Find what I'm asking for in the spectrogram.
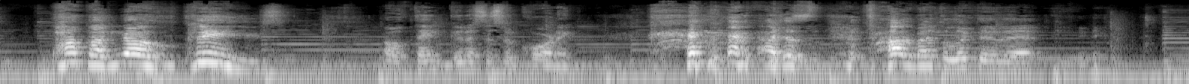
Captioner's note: laughter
